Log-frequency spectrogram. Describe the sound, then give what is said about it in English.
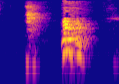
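A dog makes a fairly loud two-part growly vocalization that sounds like it's saying "hello," followed by a brief faint grunt. “Yeah, heard hello out of this dog.”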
